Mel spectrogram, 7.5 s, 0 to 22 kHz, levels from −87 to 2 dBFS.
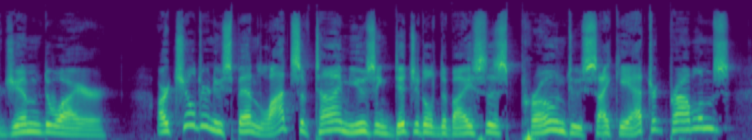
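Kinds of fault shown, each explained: The speech signal shows no audible technical faults: level, continuity and timing all hold steady across the recording.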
